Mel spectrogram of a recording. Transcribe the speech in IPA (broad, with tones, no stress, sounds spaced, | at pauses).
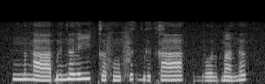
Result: ŋ ə˧ ŋ aː˨ ɓ ɨ˧ n ə˦ l iː˦ k ə˨ f ũ˨ f ɨ˧ ɡ͡b ɨ˨ k aː˧ | b oː˨ l ɓ ã˨ n ə˦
